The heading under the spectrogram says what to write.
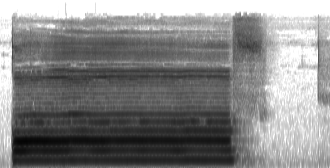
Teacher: زبان کا پچھلا حصہ اوپر نرم تالو کے ساتھ لگے تو قاف ادا ہوتا ہے. یعنی بیک آف دا ٹنگ بالکل اوپر اپر پیلٹ کے ساتھ جب ٹکرائے گی تو تب قاف ادا ہوگا.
